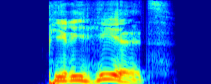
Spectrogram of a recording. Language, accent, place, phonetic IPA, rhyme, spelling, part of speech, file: German, Germany, Berlin, [peʁiˈheːls], -eːls, Perihels, noun, De-Perihels.ogg
- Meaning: genitive singular of Perihel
